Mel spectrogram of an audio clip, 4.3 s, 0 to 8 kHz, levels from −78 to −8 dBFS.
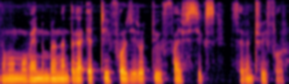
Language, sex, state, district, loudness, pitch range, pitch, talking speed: Wancho, male, Arunachal Pradesh, Longding, -21 LUFS, 100-105 Hz, 105 Hz, 205 wpm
